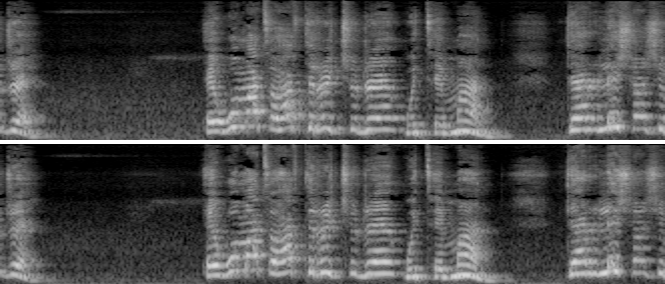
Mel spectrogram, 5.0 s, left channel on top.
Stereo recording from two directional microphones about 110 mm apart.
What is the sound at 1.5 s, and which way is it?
Speech, 25° right (ahead or behind).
